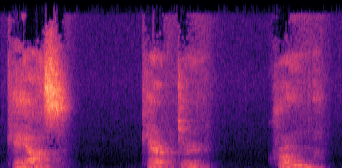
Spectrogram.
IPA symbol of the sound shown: k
